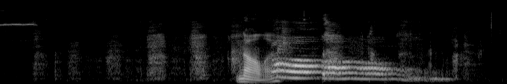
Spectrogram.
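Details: Indoor Siberian Husky Nixie asking for treats: after a person's short questions, a rising yelp swoops into a long wavering, yodelling whine that slowly descends over about two seconds.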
